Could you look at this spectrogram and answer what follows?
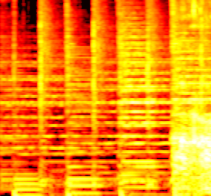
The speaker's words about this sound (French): Grrr, says the bear.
